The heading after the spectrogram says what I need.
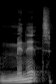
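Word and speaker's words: Minit: I think it's called Minute, but it's spelled like m I n it t.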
